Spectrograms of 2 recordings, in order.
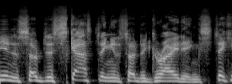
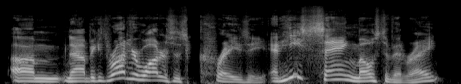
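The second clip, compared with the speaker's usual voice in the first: normal talking voice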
